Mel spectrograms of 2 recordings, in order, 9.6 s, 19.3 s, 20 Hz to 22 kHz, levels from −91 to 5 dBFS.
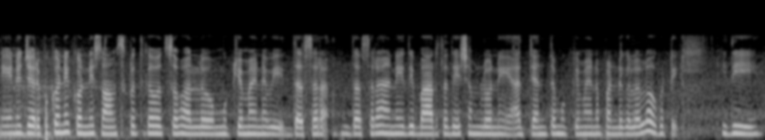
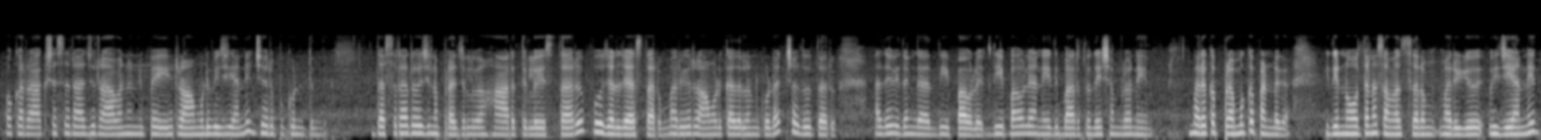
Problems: constant background noise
